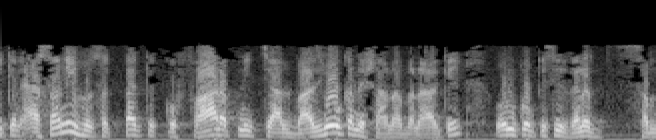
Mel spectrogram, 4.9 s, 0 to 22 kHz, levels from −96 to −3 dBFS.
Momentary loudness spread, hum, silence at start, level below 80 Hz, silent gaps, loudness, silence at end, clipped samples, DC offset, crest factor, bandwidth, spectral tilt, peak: 8 LU; none; 0 s; -54 dBFS; none; -22 LUFS; 0 s; under 0.1%; 0.2%; 14 dB; 6 kHz; -4.5 dB/octave; -8 dBFS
